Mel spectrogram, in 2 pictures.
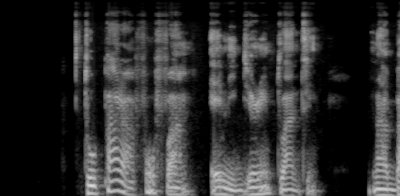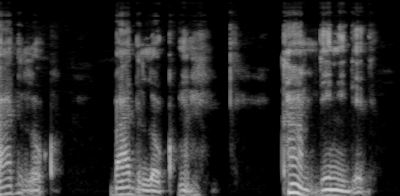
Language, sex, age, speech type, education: Nigerian Pidgin, male, 30-45, spontaneous, tertiary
